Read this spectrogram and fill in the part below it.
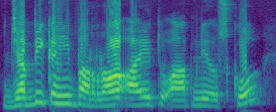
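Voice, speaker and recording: A man's voice: sits high, lively intonation, darkish tone. Man teaching Quran recitation rules. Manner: explains slowly, asks and answers his own questions; recites Quranic verses in drawn-out chant. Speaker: tajweed teacher. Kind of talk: online Quran recitation lesson.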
